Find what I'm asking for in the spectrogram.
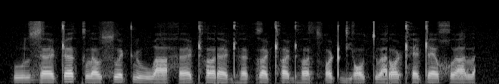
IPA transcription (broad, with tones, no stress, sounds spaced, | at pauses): u˨ l z ɜ˨ ʈ ɜ˦ k l ʌ˨ sʷ ɜ˦ ʈ ɳ u˨ w a˨ h ɜ˨˦ ʈʰ ʌ˦ ɾ ɜ˨ ɖʱ ɜ˨ k ʌ˦˨ ʈʰ ʌ˦ ɖʱ ʌ˨ t͡sʼ ɔ˦ ʈ ɡ j ɔ˨˦ tʷ a˨˦ ɾ ɔ˦ ʈʰ ɛ˦ ʈ ɛ˦ χʷ a˦ l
